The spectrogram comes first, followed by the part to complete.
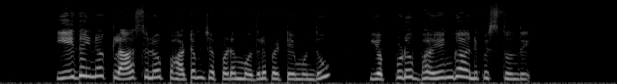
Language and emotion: Telugu, fearful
